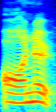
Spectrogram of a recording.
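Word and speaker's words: honour: उसी से मिलता जुलता एक और मैंने एग्जाम्पल दिया है जो कि है एन ऑनर। ऑनर means respect, an ऑनर, एच वापस से साइलेंट है।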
